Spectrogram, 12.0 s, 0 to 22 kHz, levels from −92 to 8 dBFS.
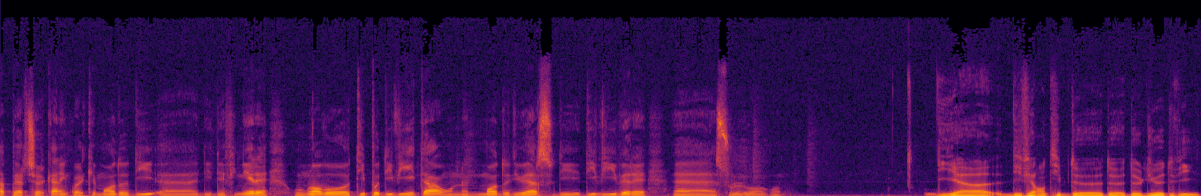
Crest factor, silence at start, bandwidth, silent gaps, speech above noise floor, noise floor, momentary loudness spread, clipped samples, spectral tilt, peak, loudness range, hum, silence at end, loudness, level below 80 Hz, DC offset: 18 dB; 0 s; 14.5 kHz; none; 32 dB; -51 dBFS; 13 LU; under 0.1%; -6.5 dB/octave; -2 dBFS; 7 LU; none; 0 s; -20 LUFS; -44 dBFS; under 0.1%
